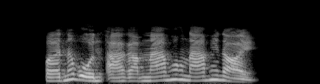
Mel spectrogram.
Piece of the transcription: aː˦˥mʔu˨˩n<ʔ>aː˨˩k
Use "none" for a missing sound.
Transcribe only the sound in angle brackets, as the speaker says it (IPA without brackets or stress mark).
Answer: ʔ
